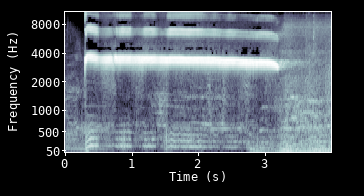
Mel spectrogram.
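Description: A coach's whistle blown in one long, steady, shrill blast of about three seconds, cutting off near the end.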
